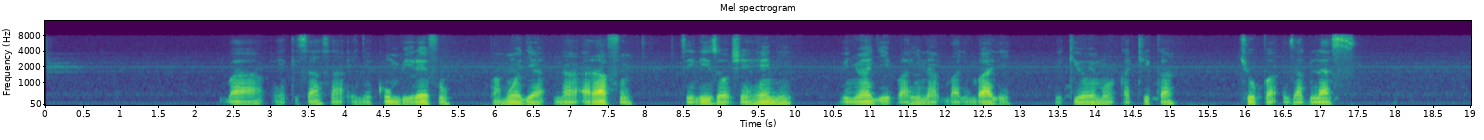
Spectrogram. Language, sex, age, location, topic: Swahili, male, 18-24, Dar es Salaam, finance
